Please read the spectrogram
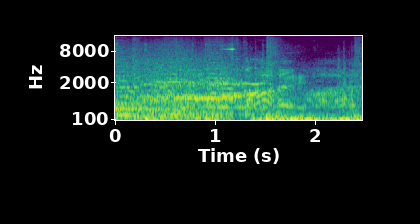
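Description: Car tyres squealing as a white SUV brakes hard to a stop: a high squeal that climbs, wavers and ends about a second and a half in, over background music.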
